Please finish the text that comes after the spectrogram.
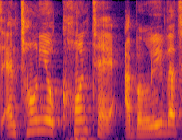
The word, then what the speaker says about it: Conte: here speaking about a topic and it's Antonio Conte I believe that's how you say his name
